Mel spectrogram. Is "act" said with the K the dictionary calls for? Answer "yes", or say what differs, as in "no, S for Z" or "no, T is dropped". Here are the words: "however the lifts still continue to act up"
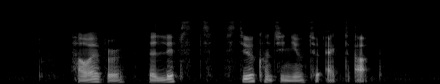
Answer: yes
